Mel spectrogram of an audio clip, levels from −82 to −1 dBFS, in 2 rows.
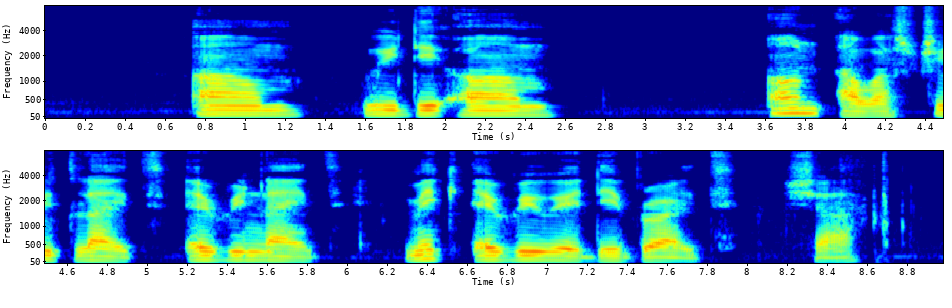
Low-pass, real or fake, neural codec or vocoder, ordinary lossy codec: none; real; none; none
